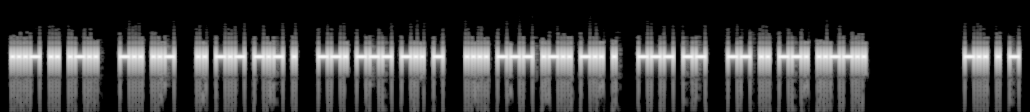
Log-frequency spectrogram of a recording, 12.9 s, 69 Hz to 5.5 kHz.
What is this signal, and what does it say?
Morse code, heard as a keyed tone, about 30 wpm, 600 Hz. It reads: VIL DU IKKE GODT HOLDE OM MIG? DET
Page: Ferie 30 wpm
